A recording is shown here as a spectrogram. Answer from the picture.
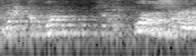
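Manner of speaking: high, loud mock outrage; berating instructor. Drill instructor at a cadet's botched attention, loud disbelief. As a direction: sputter it, loud and incredulous.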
